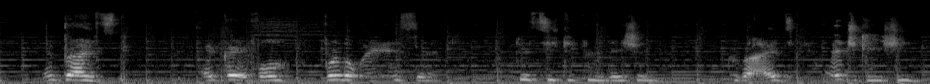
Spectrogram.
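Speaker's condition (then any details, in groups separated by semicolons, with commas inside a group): Cerebral palsy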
